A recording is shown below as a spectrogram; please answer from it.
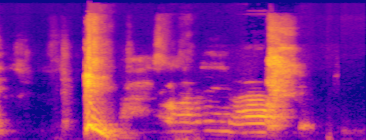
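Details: A single loud, abrupt sneeze burst followed by brief voiced sounds, during a chiropractic session for disc and sciatica pain; an ordinary sneeze.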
